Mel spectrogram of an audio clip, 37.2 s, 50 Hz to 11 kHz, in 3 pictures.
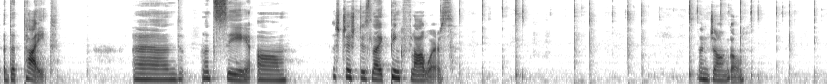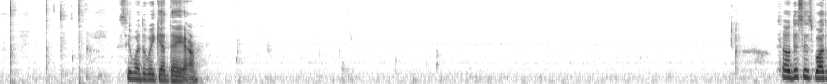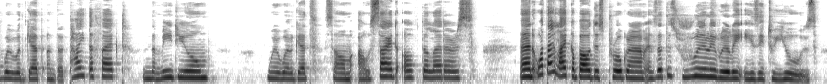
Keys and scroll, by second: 6.3-13.8 typing.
